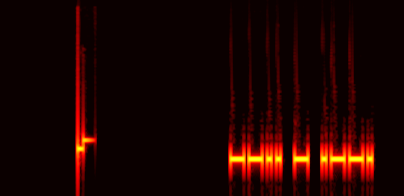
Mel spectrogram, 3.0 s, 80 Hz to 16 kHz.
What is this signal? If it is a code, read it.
Morse code, heard as a keyed tone, about 36 wpm, 700 Hz. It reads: ZTP
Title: USA Call Sign Postfixes - 3 Letters 35wpm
